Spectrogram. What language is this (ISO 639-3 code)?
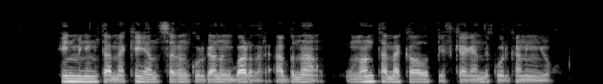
bak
